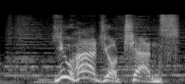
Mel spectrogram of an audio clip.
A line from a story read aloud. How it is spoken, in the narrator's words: Kenobi snapped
